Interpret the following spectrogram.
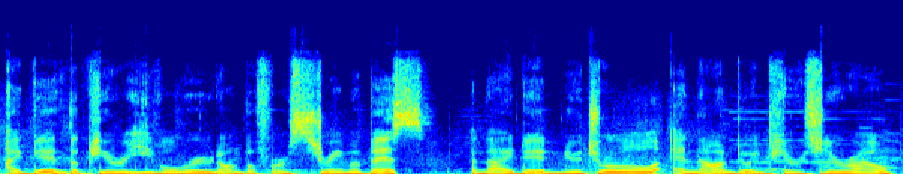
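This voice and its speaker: Using a voice changer, a streamer chats casually while playing a video game, rambling in a relaxed way full of "uh" and "like." The voice is medium in pitch at normal speed, with soft background music.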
